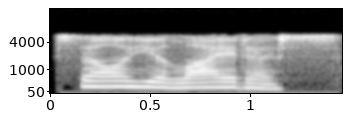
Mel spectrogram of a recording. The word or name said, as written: cellulitis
